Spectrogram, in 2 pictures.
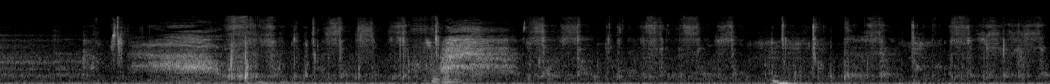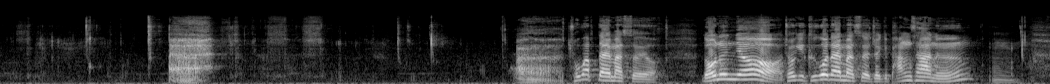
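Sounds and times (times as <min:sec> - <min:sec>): wet chewing and mouth clicks: 0:00.8 - 0:01.4, 0:02.2 - 0:04.5, 0:05.2 - 0:15.6
loud mouth burst: 0:12.1 - 0:13.8.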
